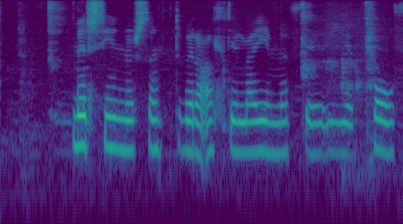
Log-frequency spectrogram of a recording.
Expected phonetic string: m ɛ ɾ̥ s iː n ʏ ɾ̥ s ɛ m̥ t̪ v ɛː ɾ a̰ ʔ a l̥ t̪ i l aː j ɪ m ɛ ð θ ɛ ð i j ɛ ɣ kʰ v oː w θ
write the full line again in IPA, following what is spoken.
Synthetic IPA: m ɛ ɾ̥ s iː n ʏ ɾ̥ s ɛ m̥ t̪ v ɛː ɾ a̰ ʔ a l̥ t̪ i l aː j ɪ m ɛ ð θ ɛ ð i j ɛ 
